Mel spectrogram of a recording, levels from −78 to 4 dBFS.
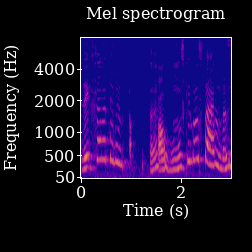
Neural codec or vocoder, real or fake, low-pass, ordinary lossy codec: codec, 16 kHz, 4 kbps, FunCodec, trained on Chinese and English, 50 frames a second; fake; none; none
